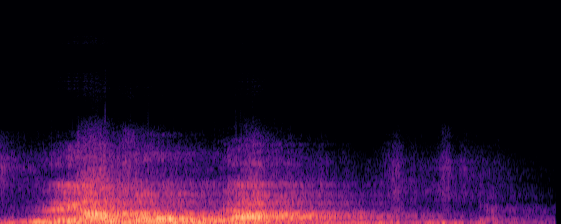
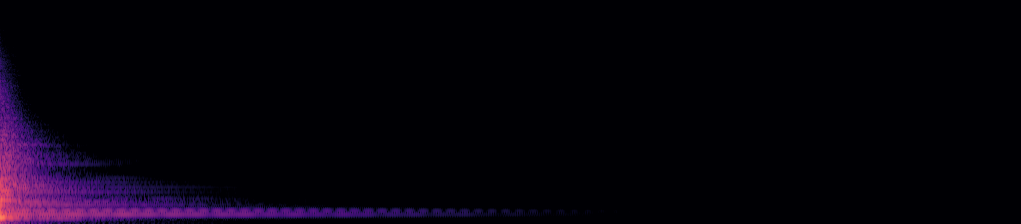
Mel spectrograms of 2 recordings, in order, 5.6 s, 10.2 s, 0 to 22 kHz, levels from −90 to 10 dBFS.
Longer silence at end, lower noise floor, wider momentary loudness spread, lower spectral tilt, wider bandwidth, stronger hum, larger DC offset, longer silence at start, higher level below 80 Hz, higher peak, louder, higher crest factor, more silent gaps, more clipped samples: second, 0.8 s vs 8.7 s; second, -49 dBFS vs under -90 dBFS; second, 20 LU vs 24 LU; first, -16 dB/octave vs -7 dB/octave; second, 1.8 kHz vs 2.8 kHz; neither; neither; about the same, 0 s vs 0 s; first, -20 dBFS vs -70 dBFS; first, 0 dBFS vs -10 dBFS; first, -15 LUFS vs -36 LUFS; second, 16 dB vs 30 dB; neither; neither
